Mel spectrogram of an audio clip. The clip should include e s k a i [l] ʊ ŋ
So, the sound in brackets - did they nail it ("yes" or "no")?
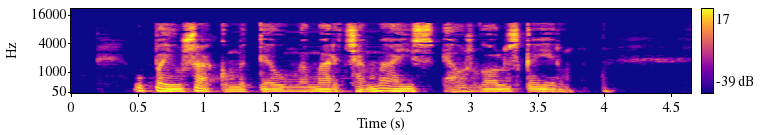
no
